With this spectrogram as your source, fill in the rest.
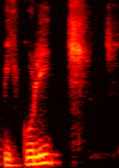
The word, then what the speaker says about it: Piskulich: estamos con el ingeniero Ricardo pisculich pronuncie bien pisculich o pisculich muy bien bien Cómo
